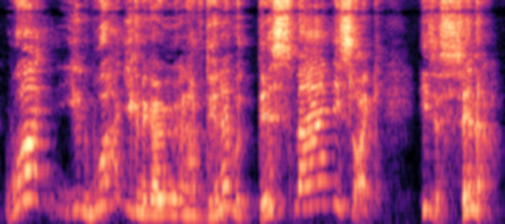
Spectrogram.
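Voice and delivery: high, loud, scandalised crowd voice; mock shock. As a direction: squeal in hammed-up disbelief. Acts out scandalised crowd's reaction.

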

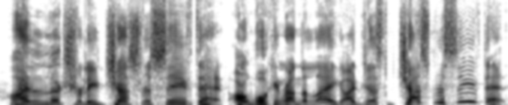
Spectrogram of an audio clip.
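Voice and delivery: high, drawn-out amazed outburst; retold amazement. Telling a friend he just received that, amazed.

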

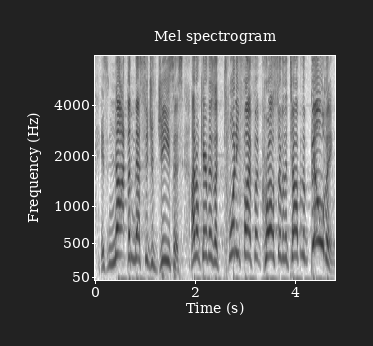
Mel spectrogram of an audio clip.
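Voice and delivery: loud, high, full-force declaration; vehement preaching. Real, not acted. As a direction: thunder the rebuttal to the congregation. Preacher rejects a false message emphatically.

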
